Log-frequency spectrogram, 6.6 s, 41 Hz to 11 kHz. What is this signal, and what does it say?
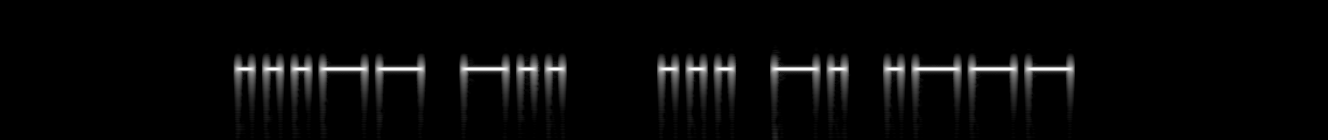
Morse code, heard as a keyed tone, about 17 wpm, 700 Hz. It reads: 3D SNJ
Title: Field Day Exchanges Encore - 17wpm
